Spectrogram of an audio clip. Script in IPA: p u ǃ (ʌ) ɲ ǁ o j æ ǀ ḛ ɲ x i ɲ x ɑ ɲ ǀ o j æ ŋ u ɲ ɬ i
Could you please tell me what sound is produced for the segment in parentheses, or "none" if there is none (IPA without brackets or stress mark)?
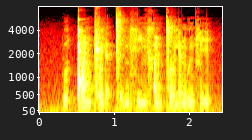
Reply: ɑ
